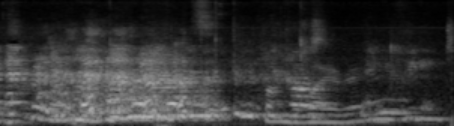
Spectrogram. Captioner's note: crowd laughs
